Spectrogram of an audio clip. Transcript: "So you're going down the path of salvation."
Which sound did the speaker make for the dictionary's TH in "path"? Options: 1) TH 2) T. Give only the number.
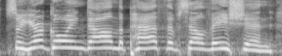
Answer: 1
